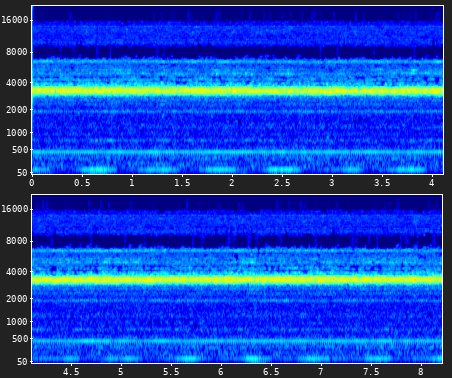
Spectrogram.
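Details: Crickets at night mixed with a humming refrigerator, the insects giving an unbroken shrill trill while a deep appliance drone throbs underneath at a slow, even pulse.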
